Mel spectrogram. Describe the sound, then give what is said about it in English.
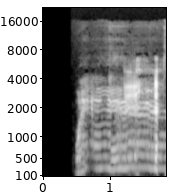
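A person's voice imitates Godzilla's roar: one loud, drawn-out cry, strained and wavering, with a bleating quality that swells toward the end. “We need that sound effect of Godzilla roaring.”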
